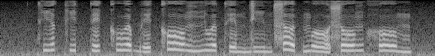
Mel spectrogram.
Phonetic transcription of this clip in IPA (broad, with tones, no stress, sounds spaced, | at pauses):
t̪ʰ i˧˥ ə̯ kʰ i˧ t̚ t̪ e˧˥ kʰ u˧ ə̯ b e˩˧ kʰ oː˥˨ ŋ ɲ u˧ ə̯ t̪ʰ e˩ m d iː˩ m s ɤː˥˨ t̚ m oː˧˩ s oː˧ ŋ h o˥˨ m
